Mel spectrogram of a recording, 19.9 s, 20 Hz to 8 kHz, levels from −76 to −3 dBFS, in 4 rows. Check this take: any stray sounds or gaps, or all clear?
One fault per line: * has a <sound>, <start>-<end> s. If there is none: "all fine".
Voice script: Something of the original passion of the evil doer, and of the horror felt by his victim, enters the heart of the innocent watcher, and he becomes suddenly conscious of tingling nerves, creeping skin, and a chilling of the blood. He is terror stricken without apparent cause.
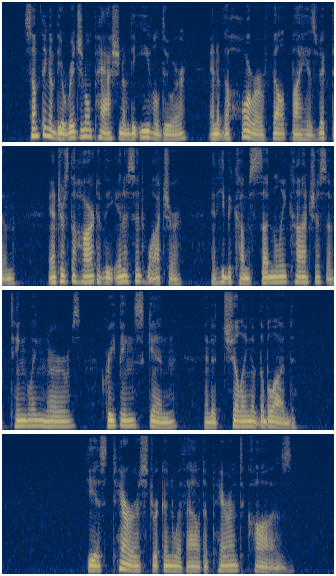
all fine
